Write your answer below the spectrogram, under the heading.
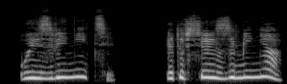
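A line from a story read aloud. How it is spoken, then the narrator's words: Squeak. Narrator (Russian): пропищала она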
